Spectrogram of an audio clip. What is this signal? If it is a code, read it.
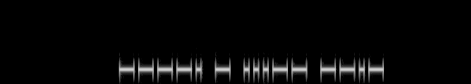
Morse code, heard as a keyed tone, about 25 wpm, 700 Hz. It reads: 9T3Q
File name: practice / 25wpm / Four Letter-Number Combinations - 25wpm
